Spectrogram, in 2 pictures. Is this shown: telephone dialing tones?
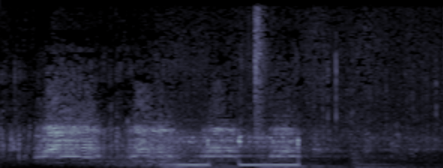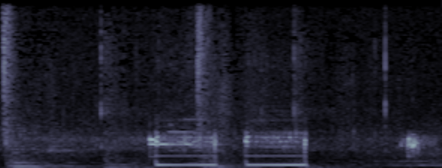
yes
